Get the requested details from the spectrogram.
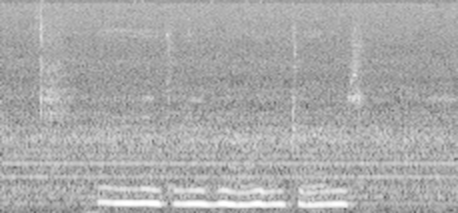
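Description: A young woman hums briefly over an online call.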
